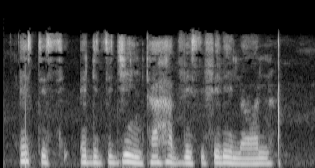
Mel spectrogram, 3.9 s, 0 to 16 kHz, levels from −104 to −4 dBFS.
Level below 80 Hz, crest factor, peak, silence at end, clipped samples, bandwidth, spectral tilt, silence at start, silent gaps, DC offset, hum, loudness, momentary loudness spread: -54 dBFS; 22 dB; -6 dBFS; 0.45 s; under 0.1%; 8.2 kHz; -4 dB/octave; 0.25 s; none; under 0.1%; none; -26 LUFS; 7 LU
